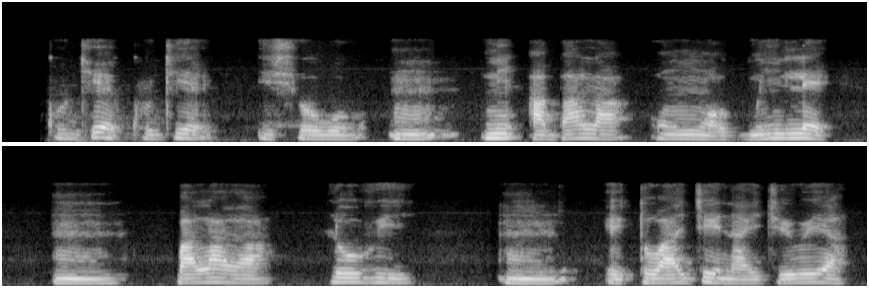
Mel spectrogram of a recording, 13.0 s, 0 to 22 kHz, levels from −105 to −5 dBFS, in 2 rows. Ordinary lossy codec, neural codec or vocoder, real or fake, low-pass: none; none; real; 7.2 kHz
